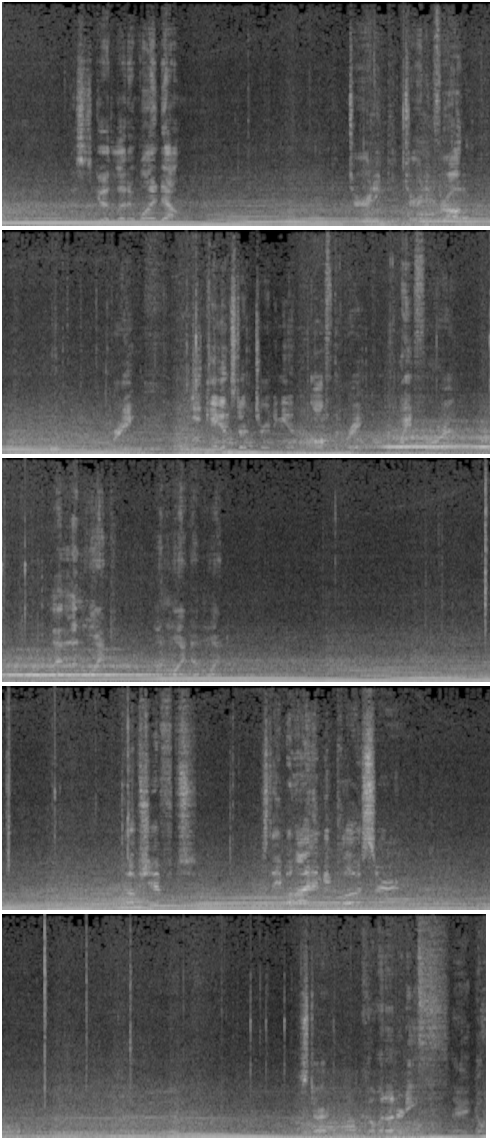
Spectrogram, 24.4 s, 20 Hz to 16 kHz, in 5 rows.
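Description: A McLaren 570S sports car accelerating hard on a race track, its engine droning loud and steady with rising and falling revs through the corners, while a driving coach talks over it.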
